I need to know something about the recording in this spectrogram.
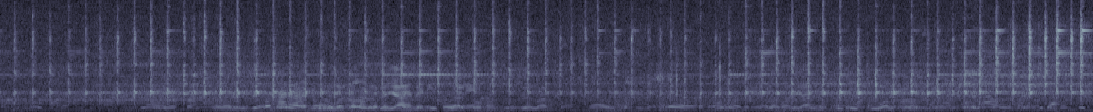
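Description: Indistinct voices of people talking, over an engine running steadily.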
